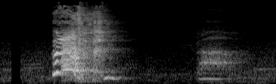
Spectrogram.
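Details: One loud, explosive sneeze with a quick intake of breath before it and a softer breathy sound afterward, recorded during a sneezing challenge video; sneeze.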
